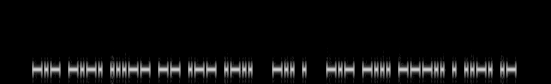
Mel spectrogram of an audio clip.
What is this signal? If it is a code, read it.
Morse code, heard as a keyed tone, about 40 wpm, 700 Hz. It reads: KC3MWL DE KB8EFA
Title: USA Callsign DE Callsign - 6 Characters - 40wpm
